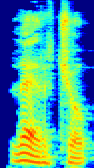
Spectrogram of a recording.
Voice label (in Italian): "lercio", crespinese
